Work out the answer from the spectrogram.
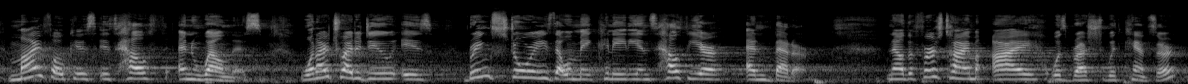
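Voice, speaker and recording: A woman's voice: on the high side, a bit bright, slight background noise. A woman hosting a public event, speaking with emotion and fighting back tears. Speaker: event host, TV co-host. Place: large event hall. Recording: long hall reverb.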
